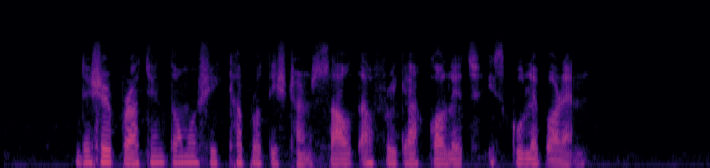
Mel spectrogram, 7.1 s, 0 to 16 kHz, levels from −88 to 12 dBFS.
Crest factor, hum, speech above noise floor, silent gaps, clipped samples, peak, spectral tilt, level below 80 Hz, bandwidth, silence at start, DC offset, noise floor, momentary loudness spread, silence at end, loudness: 20 dB; none; 36 dB; none; under 0.1%; -24 dBFS; -5.5 dB/octave; -70 dBFS; 6.4 kHz; 0.75 s; under 0.1%; -79 dBFS; 9 LU; 1.25 s; -43 LUFS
